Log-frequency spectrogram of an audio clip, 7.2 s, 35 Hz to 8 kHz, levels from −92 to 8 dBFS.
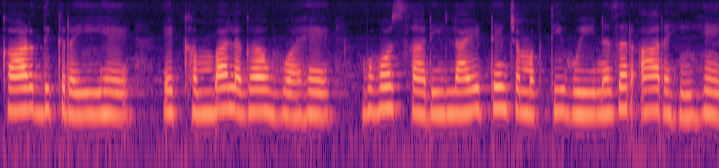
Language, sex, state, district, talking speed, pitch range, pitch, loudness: Hindi, female, Madhya Pradesh, Bhopal, 150 wpm, 205-225 Hz, 215 Hz, -18 LUFS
